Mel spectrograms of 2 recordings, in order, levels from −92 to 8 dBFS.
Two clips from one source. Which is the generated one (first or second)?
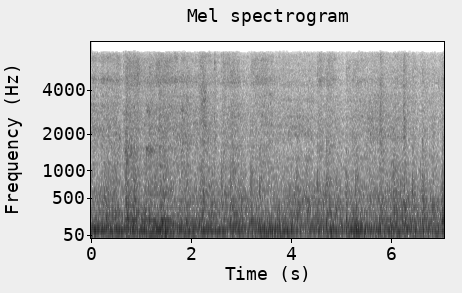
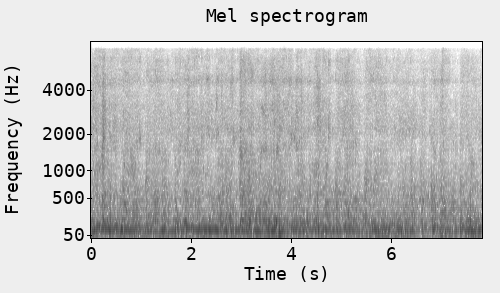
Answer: second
